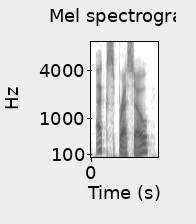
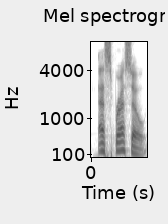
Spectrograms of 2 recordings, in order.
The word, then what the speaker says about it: espresso: It's like the word espresso. The coffee espresso. It's not espresso, it's espresso, E-S-P, not E-X-P.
